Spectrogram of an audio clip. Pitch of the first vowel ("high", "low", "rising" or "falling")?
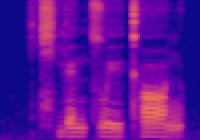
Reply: rising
